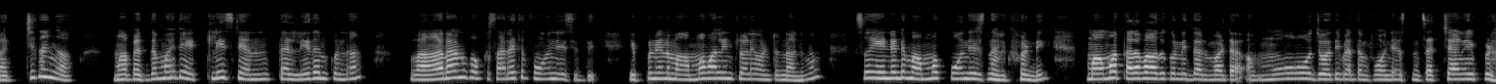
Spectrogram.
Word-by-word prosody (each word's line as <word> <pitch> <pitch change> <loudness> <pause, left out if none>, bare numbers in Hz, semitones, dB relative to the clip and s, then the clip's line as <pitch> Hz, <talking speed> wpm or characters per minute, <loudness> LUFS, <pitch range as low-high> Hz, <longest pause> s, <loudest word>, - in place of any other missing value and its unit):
ఖచ్చితంగా. 225 - 0 0.5
మా 230 - +3
పెద్దమ్మాయితో 265 +7 0
అట్లీస్ట్ 285 +4 -2
ఎంత 240 +1 -5 0.2
లేదనుకున్నా, 255 0 -1 0.6
వారానికొకసారయితే 275 +3 +2
ఫోను 260 -1 -2
చేసిద్ది. 205 -3 -8 0.4
ఇప్పుడు 245 +6 -3
నేను 270 -1 +2
మా 235 - +1
అమ్మ 235 +4 0
వాళ్ళింట్లోనే 270 -3 0
ఉంటున్నాను. 215 -2 -3 0.5
సో, 295 - -4
ఏంటంటే 285 +1 +4
మా 260 - +5
అమ్మకి 285 +3 0
ఫోను 265 0 +1
చేసిందనుకోండి, 225 -2 -1 0.5
మా - - +8
అమ్మ 295 +3 +6
తల 265 0 +7
బాదుకునిదినమాట. 245 -5 +2 0.2
అమ్మో! 220 +4 -5 0.3
జ్యోతి 240 +1 +1
పెద్దమ్మ 225 -2 -4
ఫోను 220 -1 -1
చేస్తుంది 215 -1 -7
సచ్యానే 245 +3 -1
ఇప్పుడు. 245 -4 -1
245 Hz, 130 wpm, -22 LUFS, 225-275 Hz, 0.6 s, మా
